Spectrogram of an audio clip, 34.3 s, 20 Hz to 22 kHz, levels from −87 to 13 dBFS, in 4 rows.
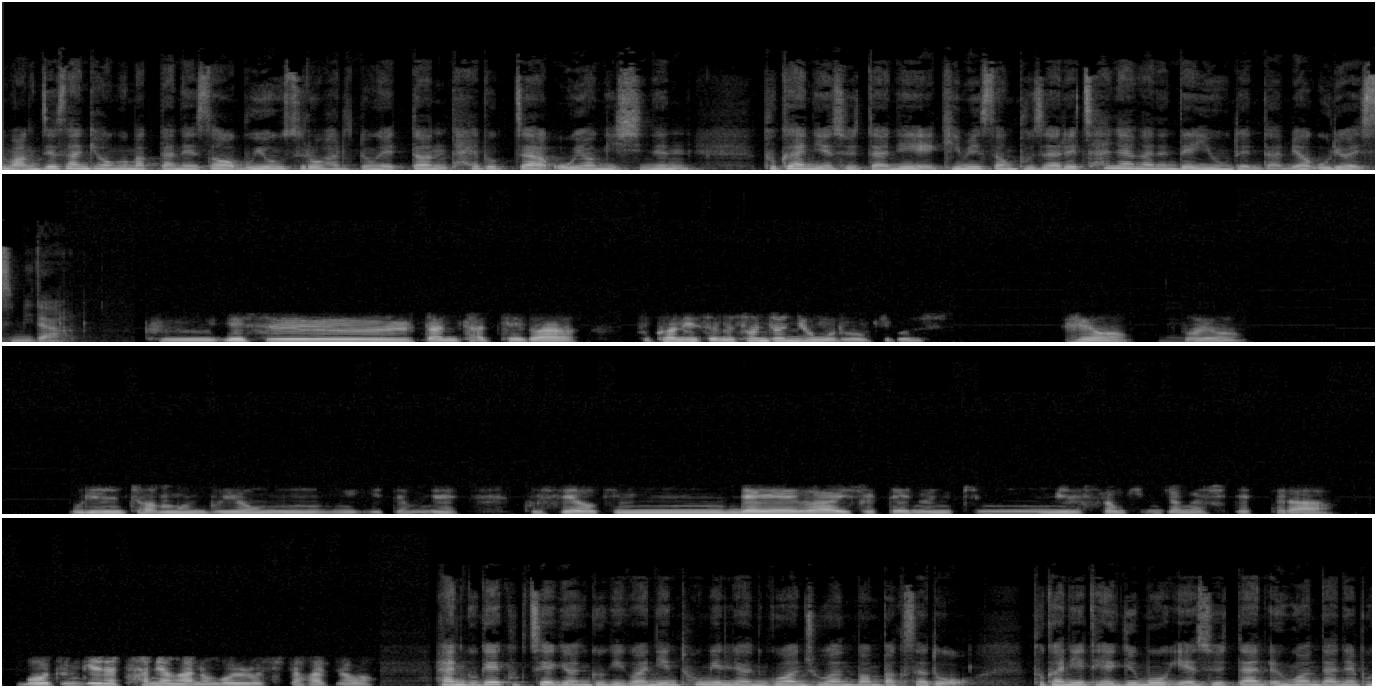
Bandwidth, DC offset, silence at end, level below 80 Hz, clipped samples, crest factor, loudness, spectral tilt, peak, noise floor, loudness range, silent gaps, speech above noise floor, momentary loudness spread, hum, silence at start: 15 kHz; under 0.1%; 0 s; -82 dBFS; under 0.1%; 20 dB; -28 LUFS; -5.5 dB/octave; -8 dBFS; -71 dBFS; 7 LU; none; 43 dB; 14 LU; none; 0 s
